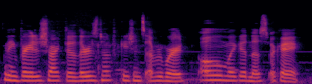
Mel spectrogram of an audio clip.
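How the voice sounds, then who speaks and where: A woman's voice: mid-range voice, steady tone, very fast, a bit bright, a little hiss or hum. Playful woman streaming a game. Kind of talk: casual live reaction commentary.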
